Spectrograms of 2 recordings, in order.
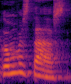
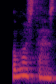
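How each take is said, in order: First: It sounds cheerful, with a high pitch. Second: It sounds sad, with a lower pitch. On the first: The speaker feels glad. "Si tú estás alegre, ... El tono es agudo" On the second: The speaker feels down. "Si tú estás triste"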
